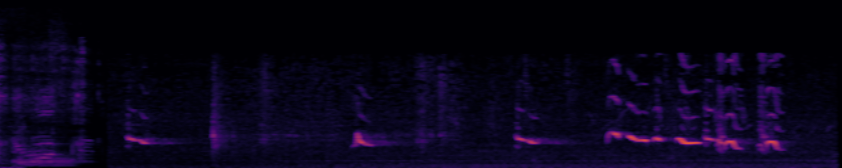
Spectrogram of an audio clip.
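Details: Juvenile oriole in a garden, sitting in a bowl of jelly and begging its mother to feed it: clear whistled notes that slur downward, given in irregular bursts, with a brief louder non-bird sound at the start.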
